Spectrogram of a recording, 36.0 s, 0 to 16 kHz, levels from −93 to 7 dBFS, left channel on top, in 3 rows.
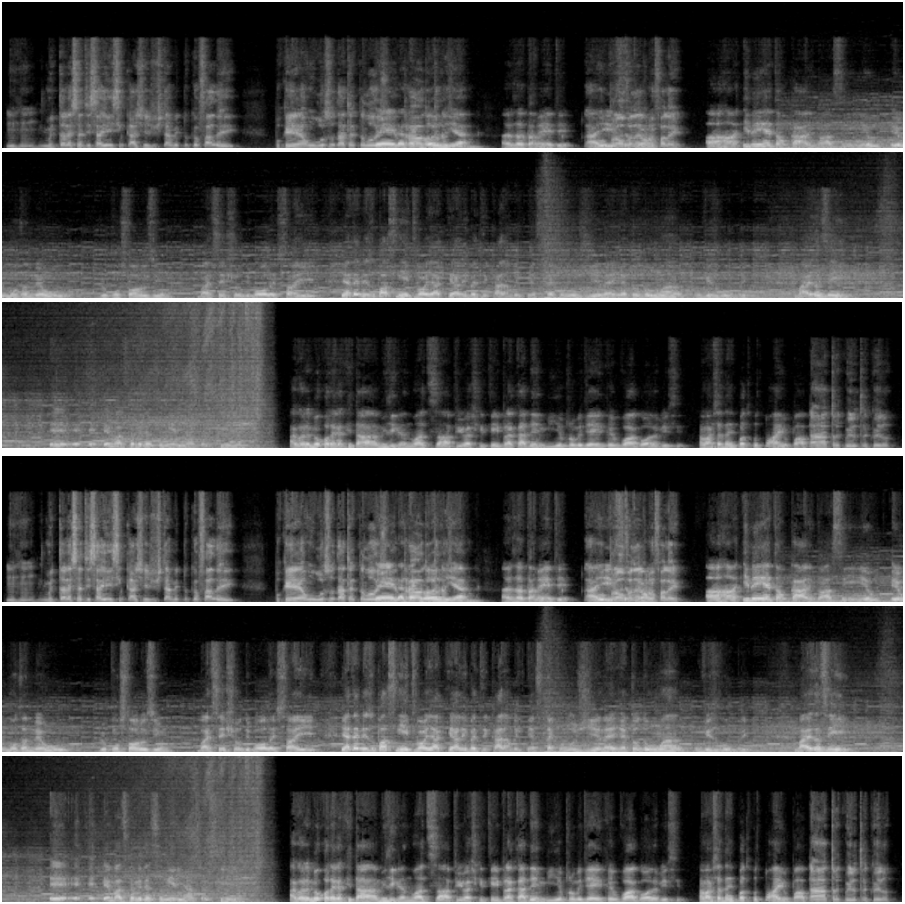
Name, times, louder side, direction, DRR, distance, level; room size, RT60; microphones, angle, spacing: voice 1, 0.0-3.1 3.7-6.2 7.0-7.1 7.8-9.0 34.8-35.8, right 3 dB, 30° right, 0.5 m, -26 dB
voice 2, 5.0-6.3 6.7-8.7 9.4-12.9 13.3-14.3 14.6-22.0 22.3-23.4 24.6-27.3 27.9-34.8, right 3 dB, 70° right, 0.6 m, -19 dB
Singing / Musical instrument, 10.3-27.6, left 1 dB, 5° left, 1.3 m, -31 dB
4.7 x 4.6 x 5.0 m
head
